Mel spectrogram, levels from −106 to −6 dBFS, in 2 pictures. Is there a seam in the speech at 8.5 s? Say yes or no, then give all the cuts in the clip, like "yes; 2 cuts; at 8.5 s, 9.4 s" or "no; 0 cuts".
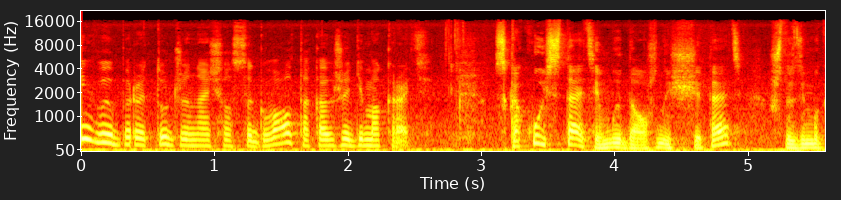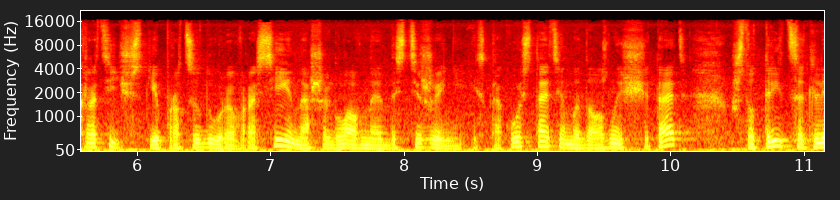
no; 1 cut; at 3.1 s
